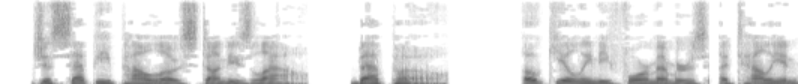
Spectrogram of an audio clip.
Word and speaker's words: Occhialini: Occhialini formemmers, Italian pronunciation, du spe okkja li ni, 5 December 1907 to 30 December 1993, was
